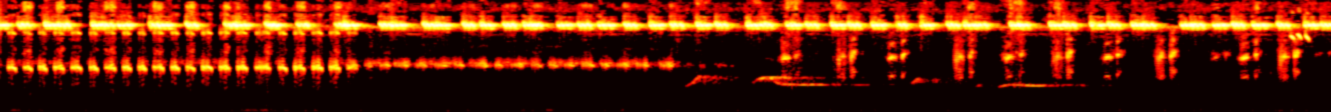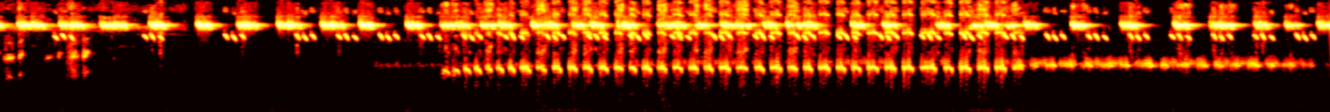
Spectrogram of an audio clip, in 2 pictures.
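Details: Continuous high cricket chirping, described as loud and able to repel rats and make listeners drowsy. A lower, fast buzzing trill dominates long stretches, giving way midway to separate pulsed notes and a short gliding whistle.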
